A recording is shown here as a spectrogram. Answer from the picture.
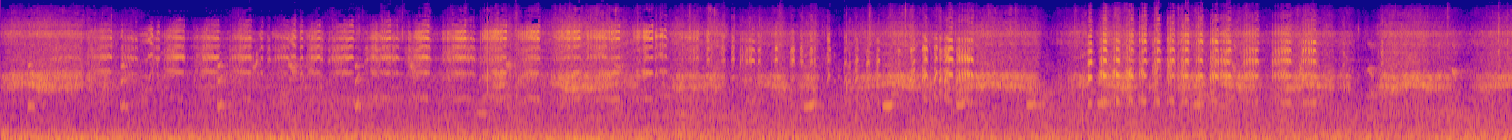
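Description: Birds calling in quick runs of short repeated notes, with a faster, louder run of calls about two-thirds of the way through, over a low steady background rumble.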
